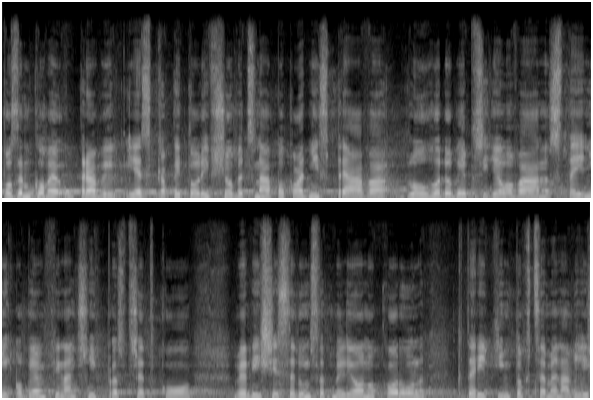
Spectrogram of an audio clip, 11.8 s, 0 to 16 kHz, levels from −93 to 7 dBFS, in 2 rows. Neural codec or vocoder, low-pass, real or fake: codec, 44.1 kHz, 3.4 kbps, Pupu-Codec; 14.4 kHz; fake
